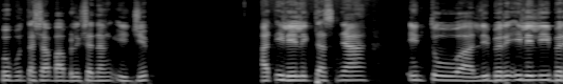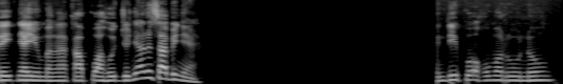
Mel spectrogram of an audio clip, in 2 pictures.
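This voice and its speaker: Filipino pastor preaching, dry and close. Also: male voice, fairly high pitch, fairly even intonation, a little fast, dry recording. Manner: preaching in Tagalog mixed with English, swinging between soft and emphatic; calls out to the congregation for answers, storytelling. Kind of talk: sermon.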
